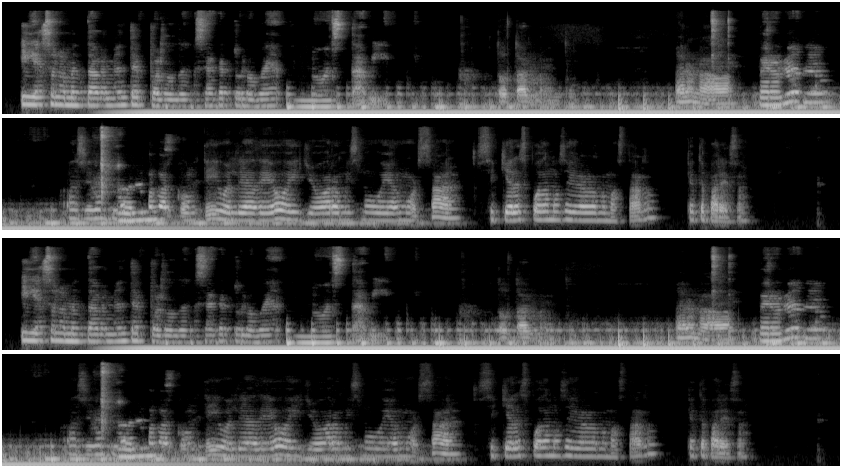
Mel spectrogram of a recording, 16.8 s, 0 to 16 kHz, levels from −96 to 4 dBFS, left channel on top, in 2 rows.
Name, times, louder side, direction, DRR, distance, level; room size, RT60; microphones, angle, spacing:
voice 1, 0.2-3.9 7.6-8.3 9.4-10.0, left 2 dB, 40° left, 0.6 m, -32 dB
sound 1, 0.9-12.8, right 1 dB, 50° right, 0.4 m, -28 dB
voice 2, 5.0-5.8 6.7-7.4 9.0-9.6 9.9-13.0 13.3-14.9 15.2-15.8, left 4 dB, 80° left, 0.7 m, -33 dB
2.7 x 2.3 x 3.1 m
head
